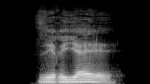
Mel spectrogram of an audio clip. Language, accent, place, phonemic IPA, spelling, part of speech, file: German, Germany, Berlin, /zeˈʁi̯ɛl/, seriell, adjective, De-seriell.ogg
- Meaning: serial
